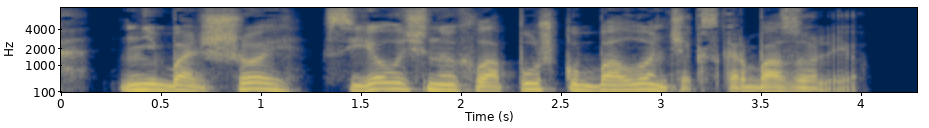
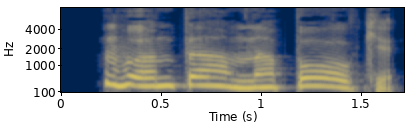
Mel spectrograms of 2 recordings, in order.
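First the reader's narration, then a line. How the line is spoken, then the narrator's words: Laughing. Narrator (Russian): засмеялась Оля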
